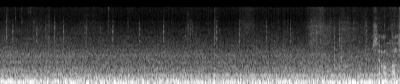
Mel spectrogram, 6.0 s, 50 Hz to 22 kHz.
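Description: Ford Ka+ 1.2-litre petrol engine and road noise heard from inside the cabin while driving, a steady low rumble with no revving.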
